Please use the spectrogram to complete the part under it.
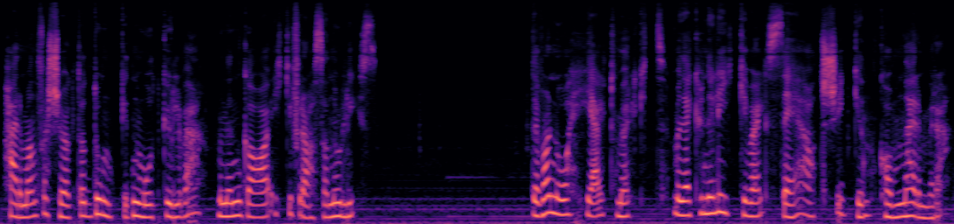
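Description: A woman narrating a scary story in the first person, in a measured, suspenseful scripted telling. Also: mid-range voice, fairly even intonation, faint music behind. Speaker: podcast narrator.

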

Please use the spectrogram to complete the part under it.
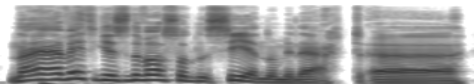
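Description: A man co-hosting a podcast, telling a story in an excitable, giggly way with lots of fillers, on a close mic. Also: mid-range voice, dry recording. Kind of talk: casual storytelling chat.

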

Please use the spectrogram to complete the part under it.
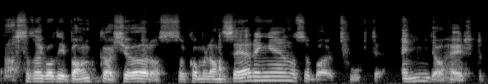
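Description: A man's voice: mid-range voice, lively intonation, a little mellow. A man with a Northern Norwegian accent, chatting casually as an interview guest. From Northern Norway. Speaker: podcast guest, game developer.

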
